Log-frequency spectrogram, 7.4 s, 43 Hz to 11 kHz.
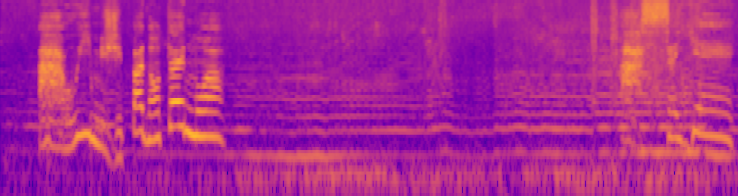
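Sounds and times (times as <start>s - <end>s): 
small fly buzzing: 0.0s - 7.3s
speech: 0.6s - 2.3s, 6.7s - 7.3s.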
